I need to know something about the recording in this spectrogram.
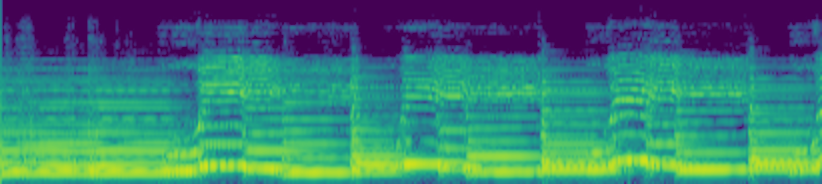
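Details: Adult male singing teacher on day four after acute laryngitis that caused one day of complete voice loss; falsetto fully back to normal; normal falsetto voice after recovery from laryngitis.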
